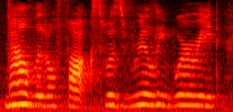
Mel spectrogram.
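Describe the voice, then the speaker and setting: A woman storyteller reading a children's picture book aloud, expressive and careful in her phrasing. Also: sits high, moderate pace, a little hiss or hum. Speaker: storyteller, host.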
